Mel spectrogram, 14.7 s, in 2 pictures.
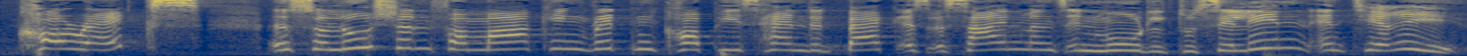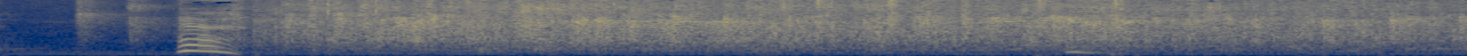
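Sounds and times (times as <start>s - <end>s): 
speech: 1.4s - 7.4s, 8.2s - 8.8s
audience clapping: 7.7s - 14.6s.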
